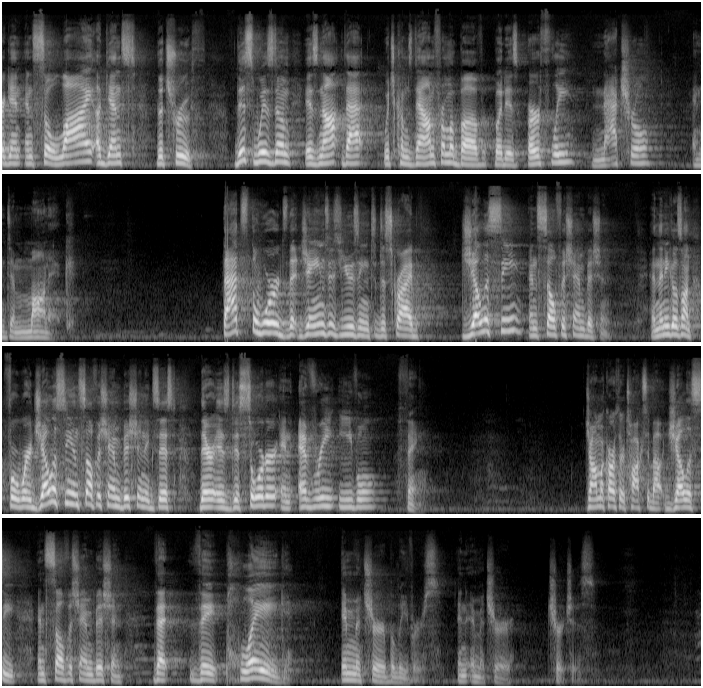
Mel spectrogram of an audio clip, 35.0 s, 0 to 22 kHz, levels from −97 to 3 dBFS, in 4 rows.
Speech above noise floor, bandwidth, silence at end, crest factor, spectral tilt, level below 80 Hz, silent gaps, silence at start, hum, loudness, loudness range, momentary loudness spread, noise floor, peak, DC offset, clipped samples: 45 dB; 15.5 kHz; 1.65 s; 20 dB; -5 dB/octave; -76 dBFS; none; 0 s; none; -20 LUFS; 13 LU; 18 LU; -65 dBFS; -2 dBFS; under 0.1%; under 0.1%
